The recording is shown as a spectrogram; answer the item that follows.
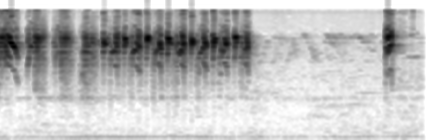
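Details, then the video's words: Sogok ontong song used to encourage birds of its kind to sing more often: a quick, shrill rattling trill of high notes for about two and a half seconds, then one lone chirp. "MASTERAN SOGON ( sogok ontong ) BAHAN AGAR RAJIN BUNYI"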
